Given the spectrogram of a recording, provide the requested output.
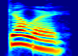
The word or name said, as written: gelée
